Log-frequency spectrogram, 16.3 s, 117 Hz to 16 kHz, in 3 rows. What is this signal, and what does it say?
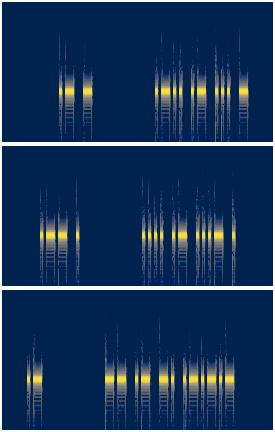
Morse code, heard as a keyed tone, about 19 wpm, 700 Hz. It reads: AT LAST WE HAVE A MAN.
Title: 3x Word-Spacing - Sentences from Top 300 Words - 20wpm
